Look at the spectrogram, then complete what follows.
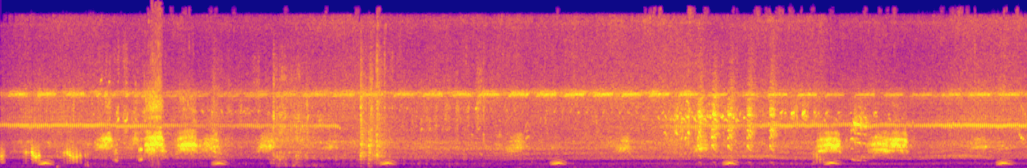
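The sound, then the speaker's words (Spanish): Frogs croak repeatedly in a steady, overlapping chorus across a quiet marsh at nightfall at the Huyal de Valdoví in the Albufera wetland, with higher chirps and trills scattered above a low, continuous ambient hum. “seguimos en el Huyal de Valdoví, pero al caer la noche, que es esa hora del cambio de guardia, donde los últimos sonidos del día dan paso a los figuras de la noche.”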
